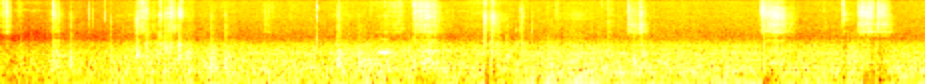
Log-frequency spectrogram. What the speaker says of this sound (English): we're just popping this loose, taking the seal out.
